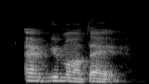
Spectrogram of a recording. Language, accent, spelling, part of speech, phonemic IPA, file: French, Canada, argumentaire, noun, /aʁ.ɡy.mɑ̃.tɛʁ/, LL-Q150 (fra)-argumentaire.wav
- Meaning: sales pitch (set of arguments meant to convince a buyer)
